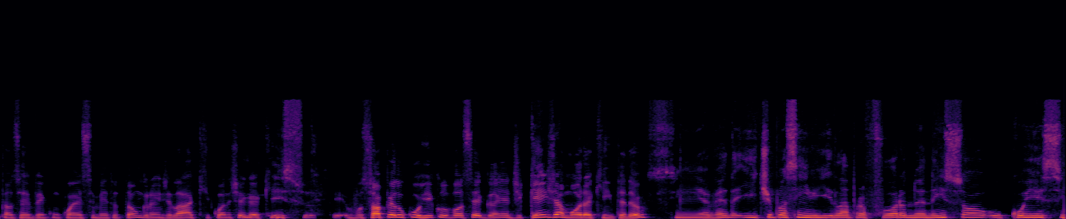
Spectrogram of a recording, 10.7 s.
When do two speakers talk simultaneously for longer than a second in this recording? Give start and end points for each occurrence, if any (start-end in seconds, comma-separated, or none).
none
